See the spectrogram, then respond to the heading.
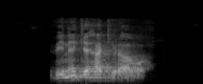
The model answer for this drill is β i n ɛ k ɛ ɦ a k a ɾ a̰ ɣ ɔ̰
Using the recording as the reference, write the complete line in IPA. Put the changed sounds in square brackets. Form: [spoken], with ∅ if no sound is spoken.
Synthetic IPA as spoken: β i n ɛ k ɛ ɦ a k [i] ɾ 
